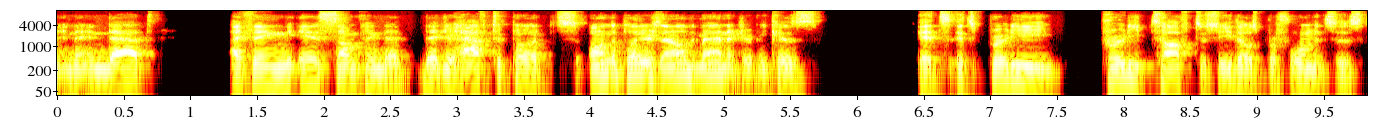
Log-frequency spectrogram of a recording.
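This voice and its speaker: A man co-hosting a casual sports podcast, halting with frequent restarts and fillers. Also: medium pitch. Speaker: podcast co-host.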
